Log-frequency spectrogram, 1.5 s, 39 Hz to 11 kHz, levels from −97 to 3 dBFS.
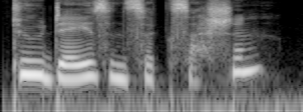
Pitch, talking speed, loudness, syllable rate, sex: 240 Hz, 160 wpm, -16 LUFS, 4.9 syllables/s, female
